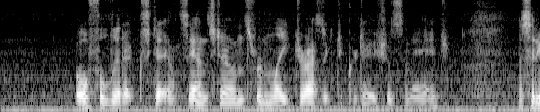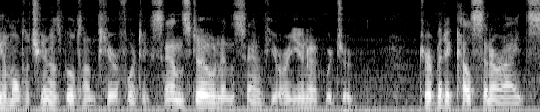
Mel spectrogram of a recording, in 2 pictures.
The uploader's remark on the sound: sit outside on a starry night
